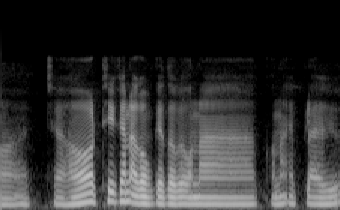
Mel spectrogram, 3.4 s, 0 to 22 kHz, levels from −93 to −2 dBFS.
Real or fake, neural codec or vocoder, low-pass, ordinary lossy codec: real; none; 7.2 kHz; none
